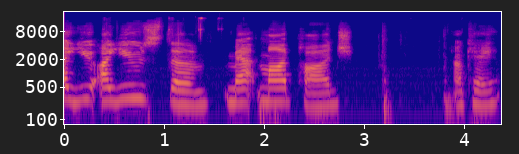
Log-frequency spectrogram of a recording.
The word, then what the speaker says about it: Mod Podge: now because I you I used the matte Mod Podge okay Maude I said it right mod podge so in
